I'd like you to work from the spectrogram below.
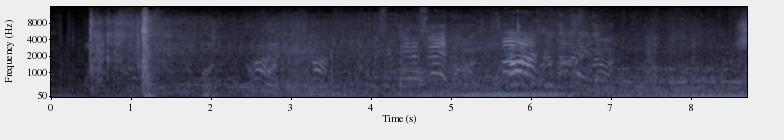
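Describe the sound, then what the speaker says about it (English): A car engine rises and pulls away as the car drives off, a loud and steady rumble that builds gradually, with voices talking over it. "He just drove off"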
